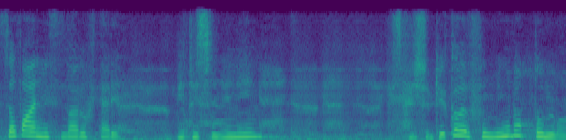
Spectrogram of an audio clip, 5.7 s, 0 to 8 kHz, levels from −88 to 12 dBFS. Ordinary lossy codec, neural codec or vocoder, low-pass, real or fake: AAC, 48 kbps; codec, 16 kHz, 1 kbps, FunCodec, trained on LibriTTS, 50 frames a second; 7.2 kHz; fake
